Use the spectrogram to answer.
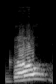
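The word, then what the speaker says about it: go (五): Primero, el nombre del protagonista, Go Milfune, que era Meteoro. El Go se pronuncia, es, el, número 5 en japonés es go, y también go es de ir, de vamos en inglés.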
